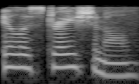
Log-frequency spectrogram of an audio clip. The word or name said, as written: illustrational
